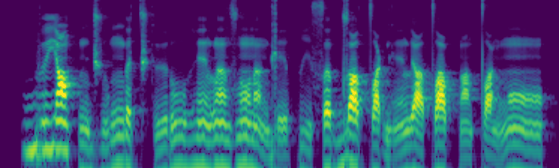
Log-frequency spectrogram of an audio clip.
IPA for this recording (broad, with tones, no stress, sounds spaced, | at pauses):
b ʉ˥ j õ˥˧ tˤ n d͡ʒ u˩˧ ŋ ɐ˧ t͡ʃʼ ʉ˩˧ ɾ u˥˧ ɦ ẽ˥˧ l ɐ̃˥˧ z õ˥˧ ɾ ɐ̃˧˩ ɡ e˩˧ p i˧˩ s ɐ˥ d u˥˧ tˤ ɵ˧˩ ɡ ẽ˩˧ l e˧˩ tˤ e˧ p ẽ˩˧ tˤ ɵ˧˩ ŋ õ˥˧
